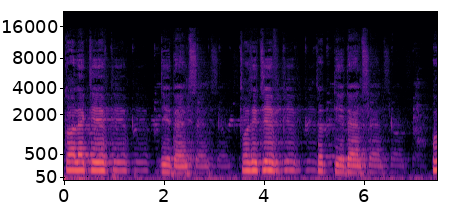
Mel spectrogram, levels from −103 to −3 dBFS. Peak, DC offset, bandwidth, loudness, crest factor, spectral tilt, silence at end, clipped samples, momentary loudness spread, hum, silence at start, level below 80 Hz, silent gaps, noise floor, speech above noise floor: -28 dBFS; under 0.1%; 14 kHz; -44 LUFS; 18 dB; -7 dB/octave; 0 s; under 0.1%; 22 LU; none; 0 s; -66 dBFS; none; -66 dBFS; 24 dB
